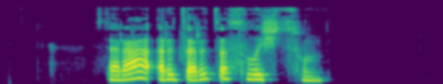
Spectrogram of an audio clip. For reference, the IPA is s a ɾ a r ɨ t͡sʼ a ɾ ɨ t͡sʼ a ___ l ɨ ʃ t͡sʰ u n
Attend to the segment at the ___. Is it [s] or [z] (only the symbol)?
s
